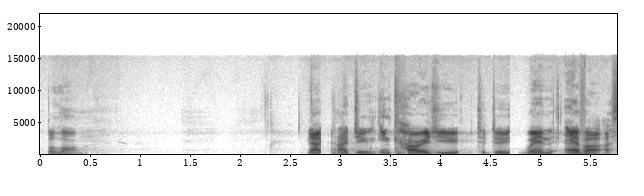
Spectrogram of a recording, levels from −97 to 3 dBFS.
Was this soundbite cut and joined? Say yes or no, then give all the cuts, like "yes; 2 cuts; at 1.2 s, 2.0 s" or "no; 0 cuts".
yes; 2 cuts; at 2.8 s, 4.7 s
